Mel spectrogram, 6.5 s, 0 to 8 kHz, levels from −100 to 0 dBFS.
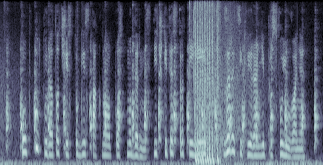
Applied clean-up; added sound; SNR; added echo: none; Gunshot, gunfire + Chicken, rooster; 0 dB; none.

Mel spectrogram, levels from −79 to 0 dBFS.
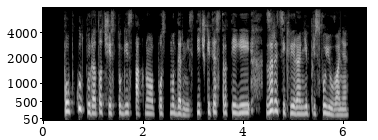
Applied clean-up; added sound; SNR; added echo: none; none; none; none.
